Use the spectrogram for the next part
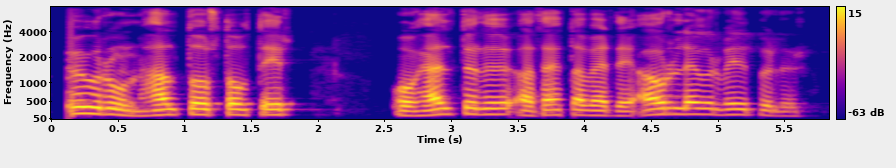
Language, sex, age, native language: Icelandic, male, 20-29, Icelandic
